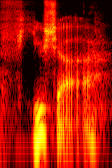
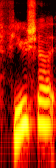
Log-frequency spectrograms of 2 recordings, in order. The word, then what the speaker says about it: fuchsia: This is an arrow called fuchsia, which fuchsia is not spelled like I think it is spelled.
